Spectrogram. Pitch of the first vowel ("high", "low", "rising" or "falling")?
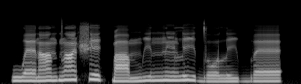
low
